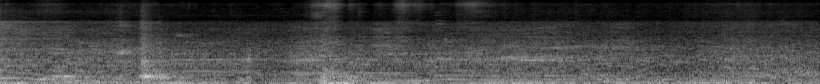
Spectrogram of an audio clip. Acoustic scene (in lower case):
cafe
